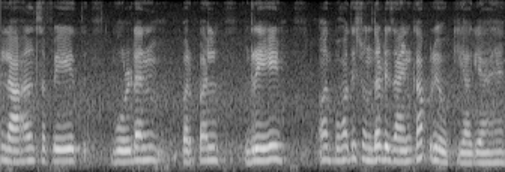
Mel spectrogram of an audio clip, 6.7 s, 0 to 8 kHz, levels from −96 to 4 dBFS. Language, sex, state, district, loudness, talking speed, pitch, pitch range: Hindi, female, Uttar Pradesh, Jalaun, -20 LUFS, 135 wpm, 210 Hz, 190-220 Hz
